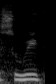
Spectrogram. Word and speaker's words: suite: in a rest house a suite it was called for some reason and pronounced suit to some other room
